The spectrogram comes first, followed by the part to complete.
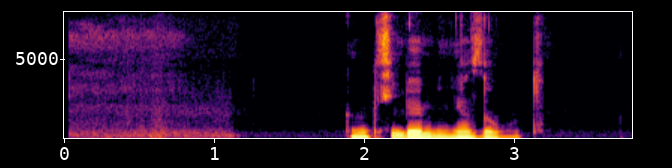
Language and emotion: Russian, neutral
